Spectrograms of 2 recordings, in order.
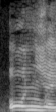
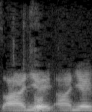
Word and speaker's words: Anyi: Onye Spell. it like that. I should Put spell it on in a sword fire.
